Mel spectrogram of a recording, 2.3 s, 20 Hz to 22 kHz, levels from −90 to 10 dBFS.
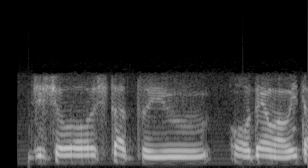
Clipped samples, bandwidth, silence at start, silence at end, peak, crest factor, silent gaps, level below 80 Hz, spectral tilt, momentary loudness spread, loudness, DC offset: under 0.1%; 3.8 kHz; 0.2 s; 0 s; -6 dBFS; 14 dB; none; -78 dBFS; -8 dB/octave; 6 LU; -21 LUFS; under 0.1%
